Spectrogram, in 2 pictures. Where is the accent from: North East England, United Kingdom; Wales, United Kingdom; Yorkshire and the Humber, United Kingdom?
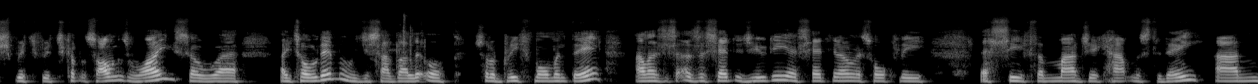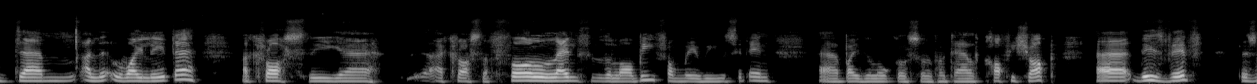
Wales, United Kingdom; South; I'm Welsh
